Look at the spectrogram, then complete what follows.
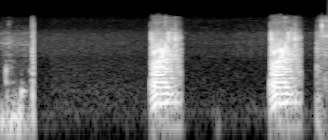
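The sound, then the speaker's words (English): Two loud, buzzy fart bursts of about a third of a second each, separated by silence, with a brief trailing blip at the start and end, recorded by someone holding a phone to their backside and played back. “Somebody had to take their ass, put it to their phone, and then do. And then, like, record that.”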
